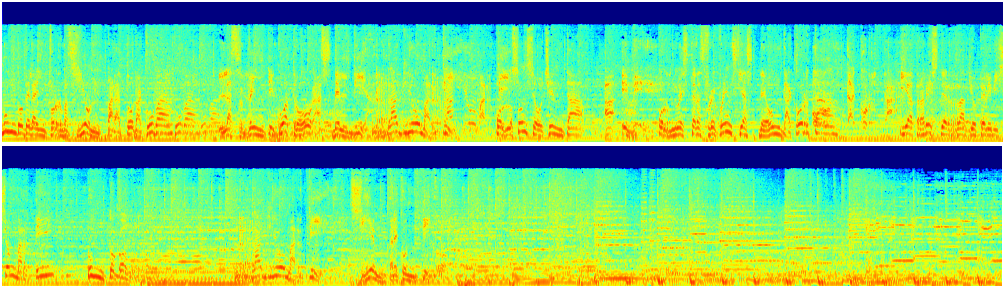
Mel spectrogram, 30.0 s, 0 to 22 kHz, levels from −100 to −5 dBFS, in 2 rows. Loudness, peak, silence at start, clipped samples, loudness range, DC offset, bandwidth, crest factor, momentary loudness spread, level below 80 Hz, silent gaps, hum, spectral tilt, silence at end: -24 LUFS; -8 dBFS; 0 s; under 0.1%; 1 LU; under 0.1%; 12.5 kHz; 16 dB; 3 LU; -34 dBFS; none; none; -4 dB/octave; 0 s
